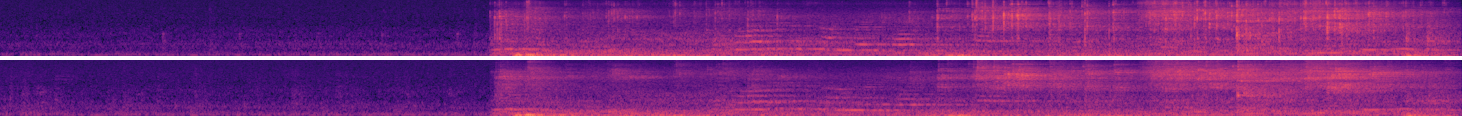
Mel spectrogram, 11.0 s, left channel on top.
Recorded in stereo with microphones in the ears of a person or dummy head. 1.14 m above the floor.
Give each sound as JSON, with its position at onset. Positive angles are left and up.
{"t": 3.7, "sound": "a child speaking", "side_deg": 50, "distance_m": 0.5}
